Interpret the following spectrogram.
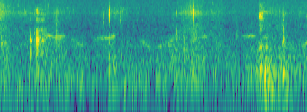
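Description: Near silence: faint car-cabin room tone with a few soft, faint clicks.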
